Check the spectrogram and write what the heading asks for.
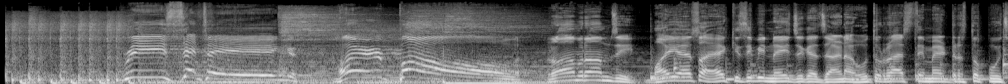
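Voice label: Hindi, Characters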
